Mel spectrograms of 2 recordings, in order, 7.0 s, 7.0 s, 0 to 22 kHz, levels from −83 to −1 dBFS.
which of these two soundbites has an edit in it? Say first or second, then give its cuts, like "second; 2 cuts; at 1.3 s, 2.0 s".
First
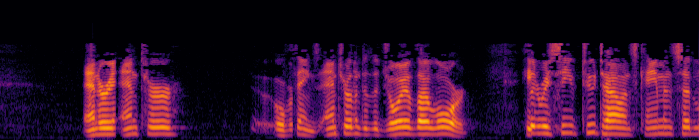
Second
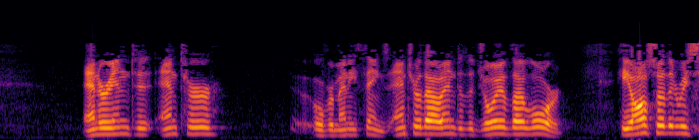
first; 4 cuts; at 1.1 s, 2.9 s, 3.5 s, 5.3 s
